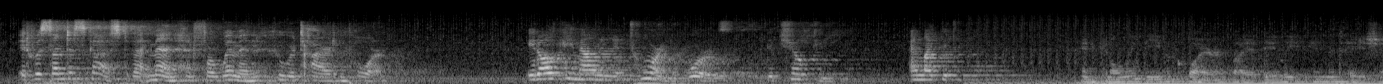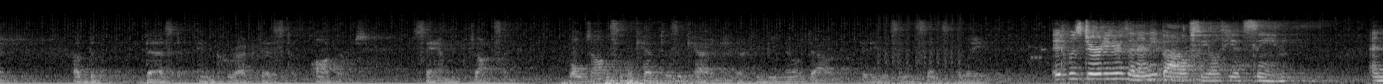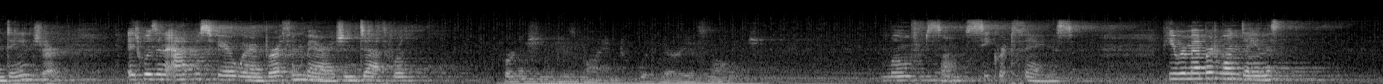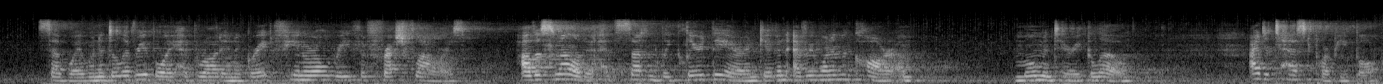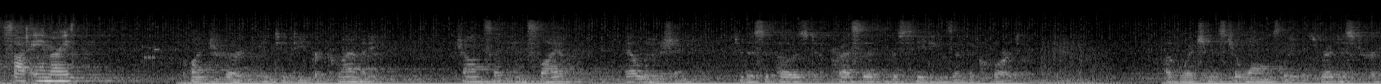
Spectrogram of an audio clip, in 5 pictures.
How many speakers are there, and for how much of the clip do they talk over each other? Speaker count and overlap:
3, no overlap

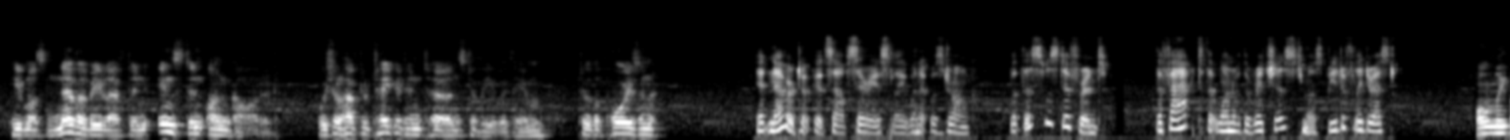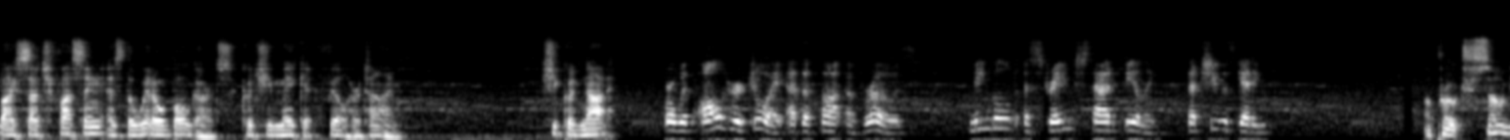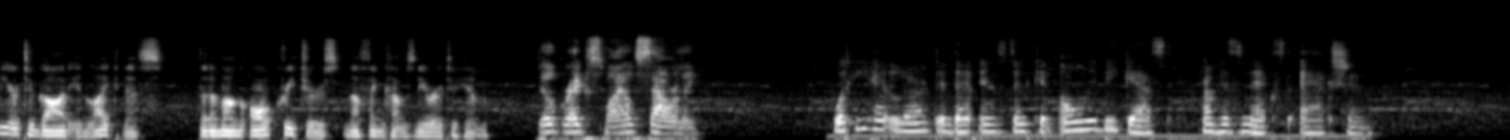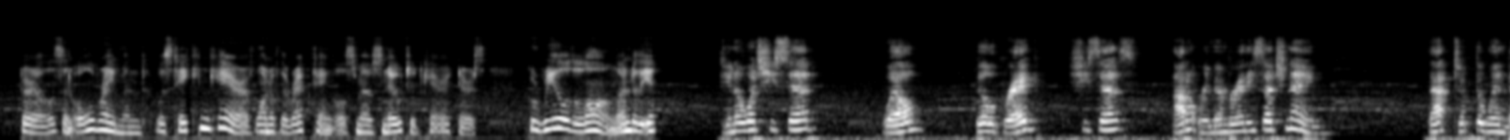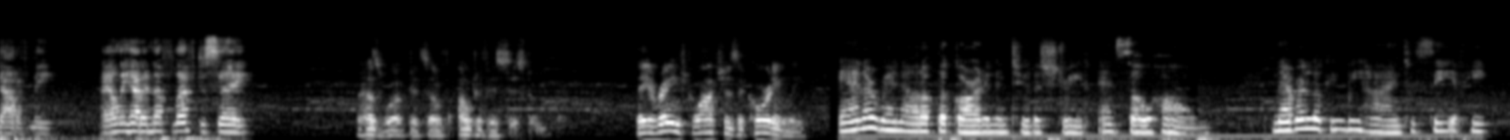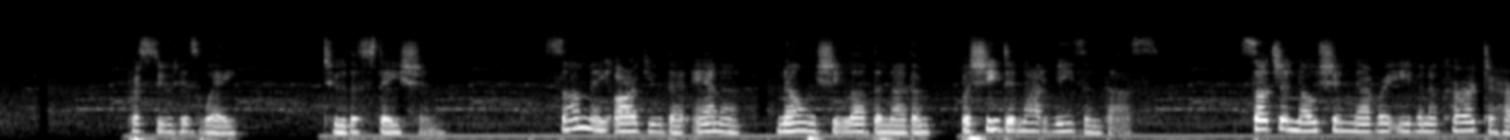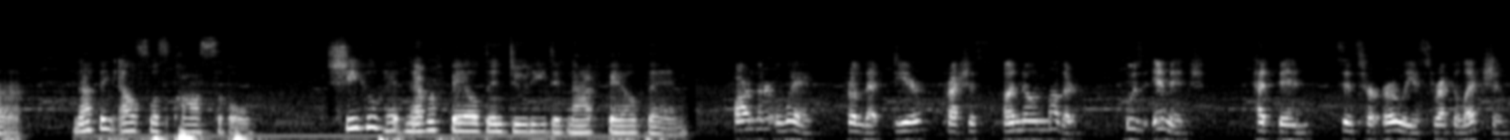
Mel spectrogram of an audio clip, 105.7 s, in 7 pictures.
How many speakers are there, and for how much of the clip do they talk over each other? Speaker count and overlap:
7, no overlap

